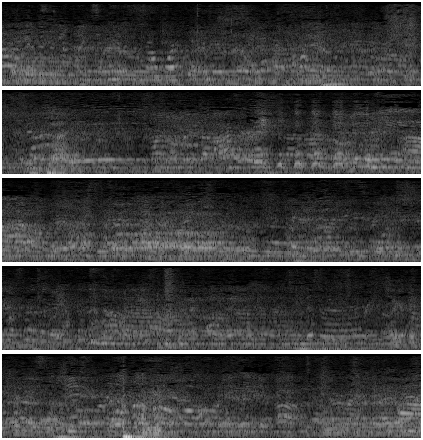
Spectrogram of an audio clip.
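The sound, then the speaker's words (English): A steady hubbub of many overlapping voices from a big crowd after a reading fills the whole stretch, chattering at once with occasional chuckles and a brief louder burst near the end. “Oh no, I love your work so much, and I'm so glad you had a big crowd.”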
